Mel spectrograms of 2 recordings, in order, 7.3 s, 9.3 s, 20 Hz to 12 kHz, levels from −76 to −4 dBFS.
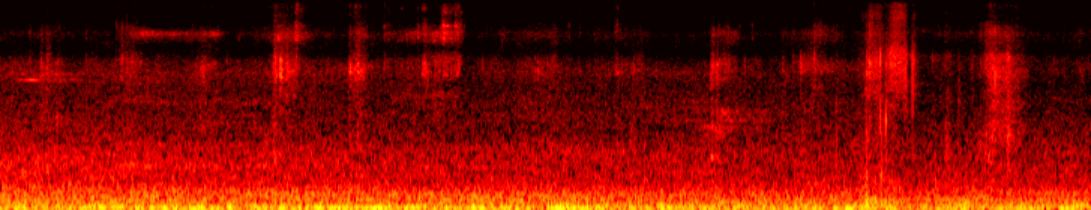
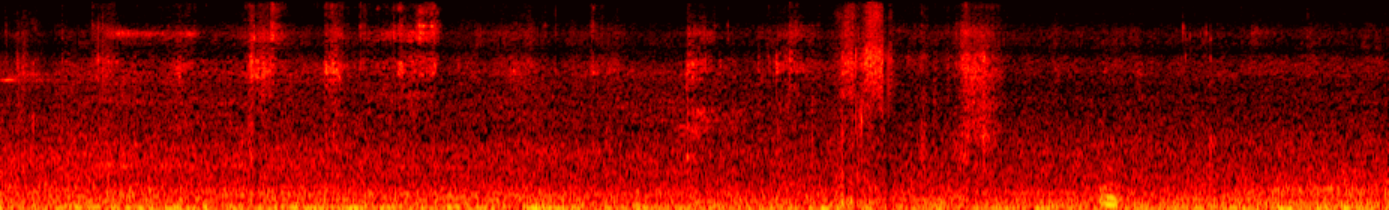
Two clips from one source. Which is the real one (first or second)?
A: first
